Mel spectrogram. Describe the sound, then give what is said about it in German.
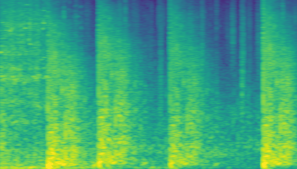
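Gunfire in a battle near a church, a sound effect in a radio drama: four loud, sharp shots at irregular intervals. Each shot leaves a brief, rumbling tail. “Woher kommen die Schüsse? Offensivfeuer von hinter der Kirche.”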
